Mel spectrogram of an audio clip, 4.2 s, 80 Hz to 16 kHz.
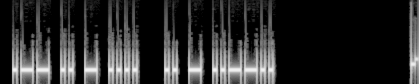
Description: Morse code, heard as a keyed tone, about 30 wpm, 700 Hz. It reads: WITH IT?
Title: Sentences from Top 1400 Words 30wpm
